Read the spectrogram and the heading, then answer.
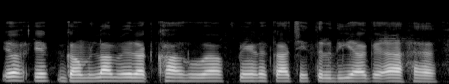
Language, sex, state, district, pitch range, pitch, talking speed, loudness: Hindi, male, Jharkhand, Palamu, 150-165 Hz, 155 Hz, 160 wpm, -17 LUFS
